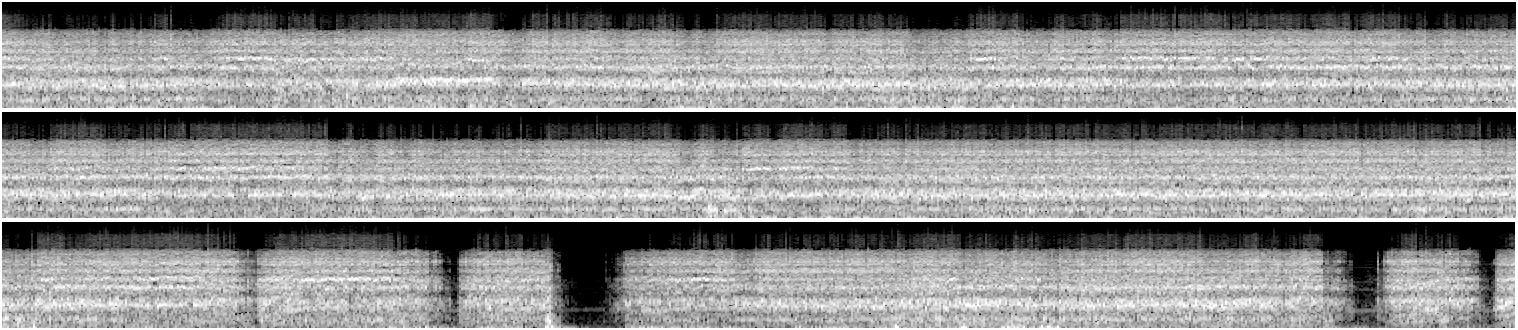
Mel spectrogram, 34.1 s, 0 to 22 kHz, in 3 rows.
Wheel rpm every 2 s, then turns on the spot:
220, 250, 230, 220, 220, 230, 220, 220, 220, 210, 210, 210, 130, 100, 210, 220, 110.
none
